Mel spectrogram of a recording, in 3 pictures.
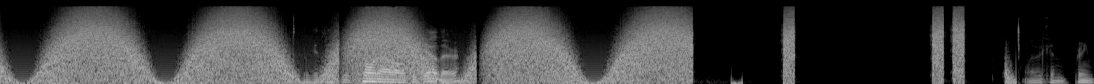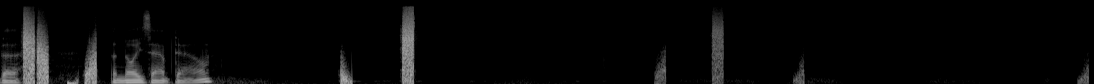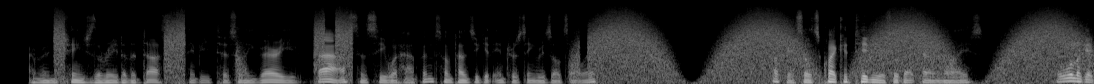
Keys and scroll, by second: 6.0 super+0, 6.3 super+Return, 16.9 super+2, 17.1 super+Return, 25.4 super+5, 27.6 super+Return, 32.3 shift+Right.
